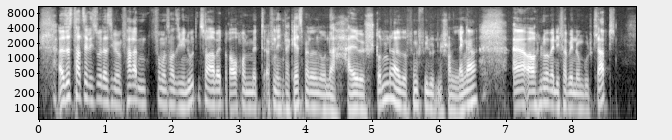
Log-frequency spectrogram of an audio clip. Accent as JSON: {"language": "German", "region": "Hamburg", "country": "Germany", "tie": "born or raised there", "said": "Ich bin bislang immer nur in Hamburg aufgewachsen."}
